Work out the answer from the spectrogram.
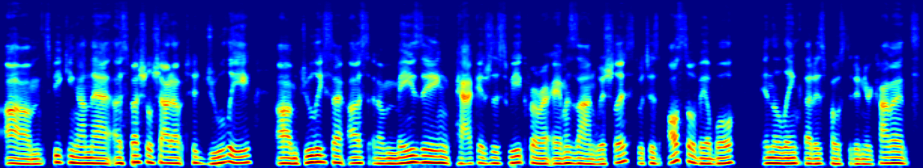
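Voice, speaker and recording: A man hosting a casual livestream show, chatty and relaxed, with many ums. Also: mid-range voice, moderate pace, no echo, studio quality.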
